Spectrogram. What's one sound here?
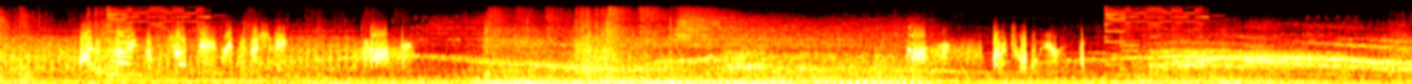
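A heavy bus engine rumbles steadily.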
